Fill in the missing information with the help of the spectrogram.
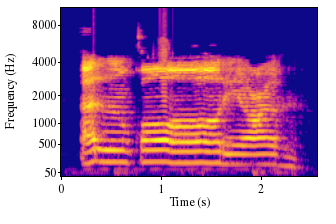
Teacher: ऐन फतहा और हा में चेंज करेंगे, ऐन फतहा हा सुकून अह, अल क़ारिअह। क़ाफ को आपने खींचना है और क़ाफ को मोटा करके पढ़ेंगे, ठीक है। अलिफ मद है, अलिफ से पहले फतहा, क़ाफ को आपने खींचना है, आइन को अपने मखरज से अदा करके हा का साउंड आना चाहिए।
